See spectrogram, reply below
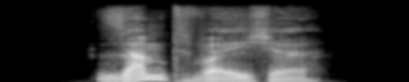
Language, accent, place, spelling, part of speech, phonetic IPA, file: German, Germany, Berlin, samtweiche, adjective, [ˈzamtˌvaɪ̯çə], De-samtweiche.ogg
- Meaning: inflection of samtweich: 1. strong/mixed nominative/accusative feminine singular 2. strong nominative/accusative plural 3. weak nominative all-gender singular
